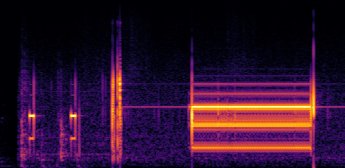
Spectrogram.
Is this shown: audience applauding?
no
